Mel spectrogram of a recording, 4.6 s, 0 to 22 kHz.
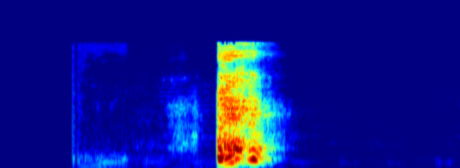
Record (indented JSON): {
  "cough_length": "4.6 s",
  "cough_amplitude": 32768,
  "cough_signal_mean_std_ratio": 0.24,
  "survey_phase": "alpha (2021-03-01 to 2021-08-12)",
  "age": "18-44",
  "gender": "Male",
  "wearing_mask": "No",
  "symptom_none": true,
  "smoker_status": "Never smoked",
  "respiratory_condition_asthma": true,
  "respiratory_condition_other": false,
  "recruitment_source": "REACT",
  "submission_delay": "2 days",
  "covid_test_result": "Negative",
  "covid_test_method": "RT-qPCR"
}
